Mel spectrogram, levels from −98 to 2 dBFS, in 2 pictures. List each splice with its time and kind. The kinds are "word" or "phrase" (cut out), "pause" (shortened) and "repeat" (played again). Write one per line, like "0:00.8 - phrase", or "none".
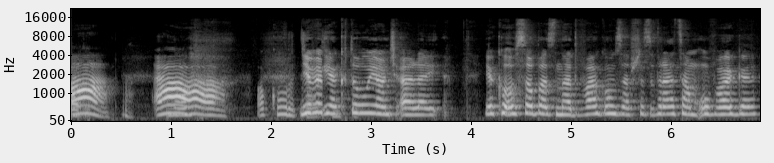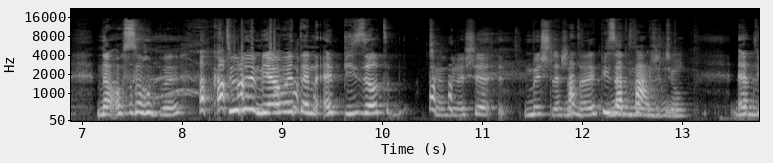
0:02.5 - word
